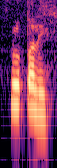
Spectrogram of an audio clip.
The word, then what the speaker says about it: রূপালী: মানে আমি আমার মা বোনদের কাছ থেকে আর কি, ওদের কাছ থেকে জানতে পেরেছি যে আমি নাকি রূপালীর জায়গায় উপালি বলতাম তখন।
